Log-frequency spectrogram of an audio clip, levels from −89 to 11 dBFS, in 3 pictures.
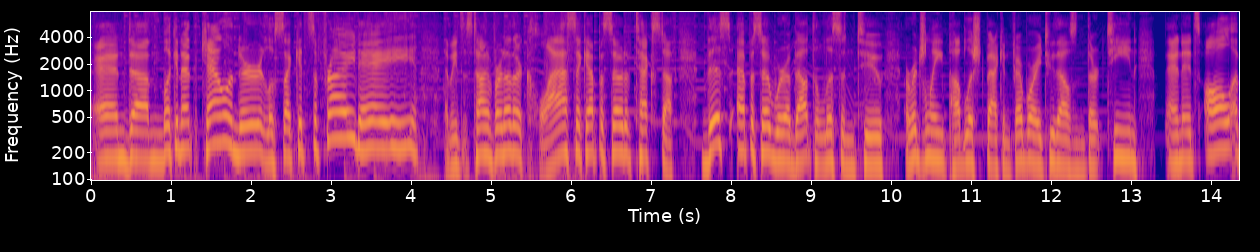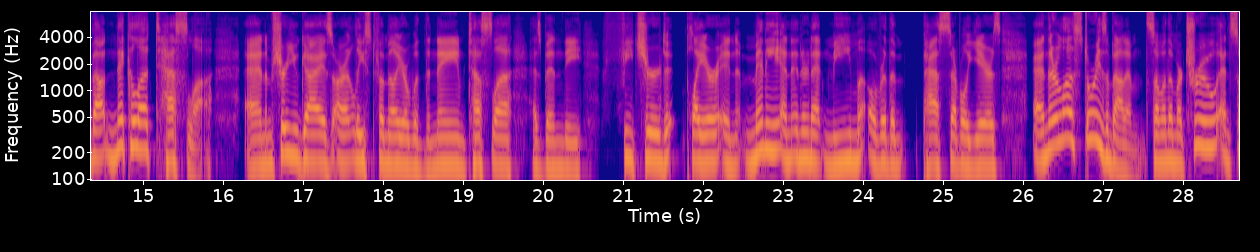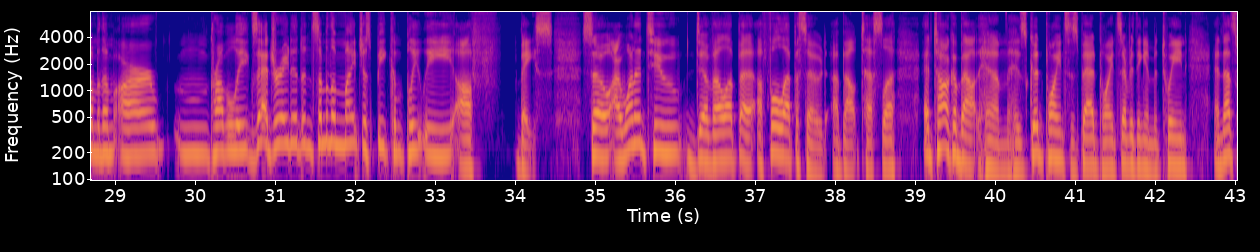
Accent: American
